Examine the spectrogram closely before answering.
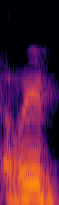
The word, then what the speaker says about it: read: মে বি রিড রেড, এখানে রিড উচ্চারণ, এখানে একই স্পেলিং হলেও এখানে কি হয়ে যাবে, থার্ড ফর্মের ভার্বের রেড, this book may বি রেড, হি থাকলে বাই হিম, বোঝা যাচ্ছে?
